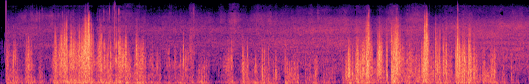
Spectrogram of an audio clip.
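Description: Wind buffeting a handheld phone microphone in loud, uneven gusts. It is strongest in the first few seconds and again near the end.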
